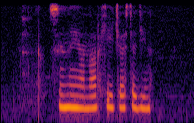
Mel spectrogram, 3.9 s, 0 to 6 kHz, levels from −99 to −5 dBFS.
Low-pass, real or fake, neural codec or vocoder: 5.4 kHz; real; none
